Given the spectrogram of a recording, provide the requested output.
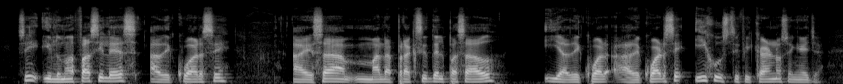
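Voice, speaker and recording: With an ordinary speaking voice, a man talks fairly slowly at medium pitch with ordinary pitch variation, recorded very cleanly against a silent background. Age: 40s. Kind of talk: religious discussion on family and Bible.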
